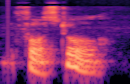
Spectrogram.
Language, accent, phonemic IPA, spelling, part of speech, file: English, Southern England, /fɔː(ɹ)ˈstɔːl/, forestal, verb, LL-Q1860 (eng)-forestal.wav
- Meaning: Obsolete spelling of forestall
